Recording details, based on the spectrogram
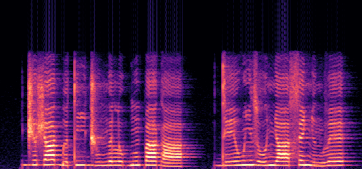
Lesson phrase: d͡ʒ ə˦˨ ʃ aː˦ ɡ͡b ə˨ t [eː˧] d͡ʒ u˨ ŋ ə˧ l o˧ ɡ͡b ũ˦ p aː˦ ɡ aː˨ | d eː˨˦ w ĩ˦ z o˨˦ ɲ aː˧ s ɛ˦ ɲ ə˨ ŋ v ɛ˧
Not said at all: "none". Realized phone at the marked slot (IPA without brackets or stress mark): iː˧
